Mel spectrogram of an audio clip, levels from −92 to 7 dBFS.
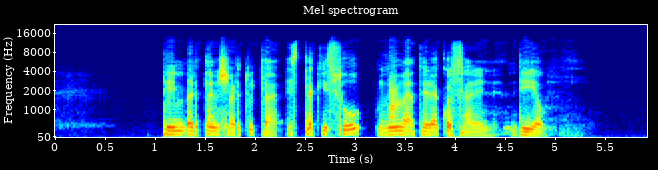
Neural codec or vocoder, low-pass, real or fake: codec, 44.1 kHz, 2.6 kbps, SNAC; 14.4 kHz; fake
